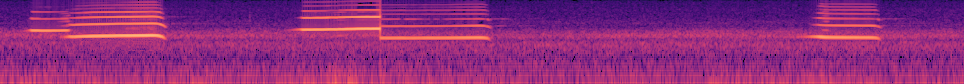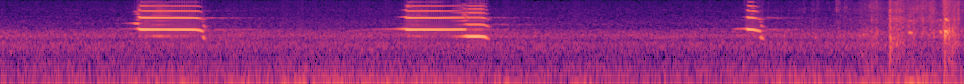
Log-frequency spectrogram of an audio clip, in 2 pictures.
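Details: Bald eagle chasing an intruder eagle away, filmed by a nest cam: spaced, high, thin whistled notes in short clusters, some dropping in pitch, with quieter gaps of low background noise between them.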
